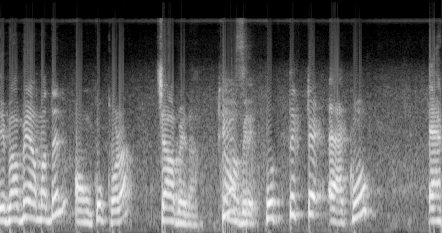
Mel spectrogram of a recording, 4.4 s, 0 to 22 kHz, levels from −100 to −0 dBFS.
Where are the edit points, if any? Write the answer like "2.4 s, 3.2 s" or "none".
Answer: 2.6 s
